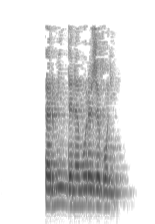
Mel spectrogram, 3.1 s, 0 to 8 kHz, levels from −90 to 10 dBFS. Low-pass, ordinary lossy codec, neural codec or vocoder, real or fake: 7.2 kHz; MP3, 24 kbps; none; real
